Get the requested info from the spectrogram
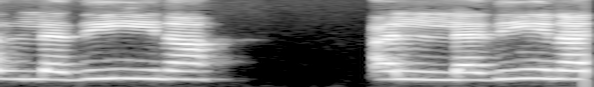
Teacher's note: जब आप पढ़ते हैं अल्लदीना, तो इसमें जाल की सीटी नहीं आती है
